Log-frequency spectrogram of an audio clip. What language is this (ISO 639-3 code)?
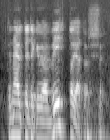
fin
